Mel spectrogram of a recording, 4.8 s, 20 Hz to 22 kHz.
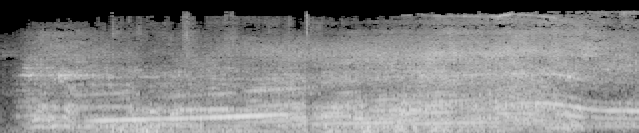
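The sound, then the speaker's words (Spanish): A Ferrari Formula 1 car engine screams at high revs, its buzzing whine climbing steadily in pitch and holding loud for several seconds, with a brief shift in tone near the end. “Ese Ferrari.”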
